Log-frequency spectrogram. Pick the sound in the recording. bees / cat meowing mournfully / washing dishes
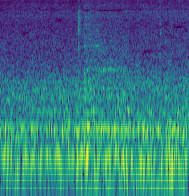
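bees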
